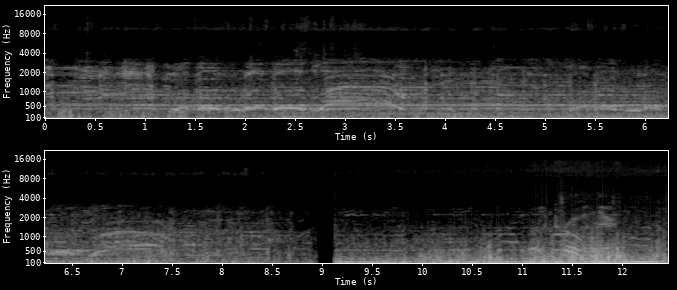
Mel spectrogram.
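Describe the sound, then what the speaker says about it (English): Strong wind gusting at an outdoor street rod show, a loud steady rumble and buffeting across the microphone that fills nearly the whole stretch, with a brief dropout before it resumes even harder. "the wind's blowing so hard"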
